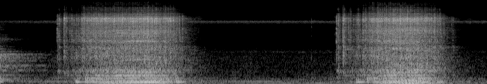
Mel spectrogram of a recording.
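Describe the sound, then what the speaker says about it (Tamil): A sewing machine stitches along the neck edge of a lined blouse in two steady runs of about a second each, separated by a short pause, loud and close with no talk. "கரெக்டாக அந்த எஜ்ஜிலேயே தைச்சிட்டு வர்றேன்"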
